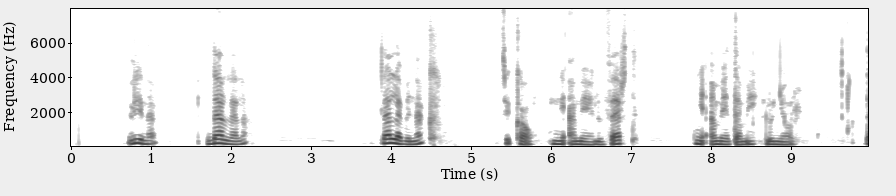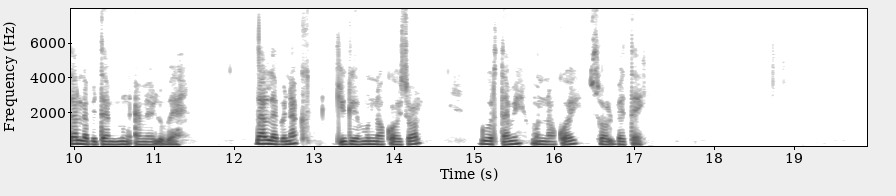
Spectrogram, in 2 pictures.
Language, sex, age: Wolof, female, 18-24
